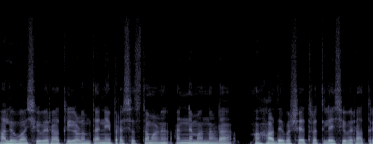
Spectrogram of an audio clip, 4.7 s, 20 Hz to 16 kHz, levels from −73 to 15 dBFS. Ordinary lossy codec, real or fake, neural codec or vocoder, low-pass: none; fake; vocoder, 44.1 kHz, 128 mel bands, Pupu-Vocoder; 14.4 kHz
